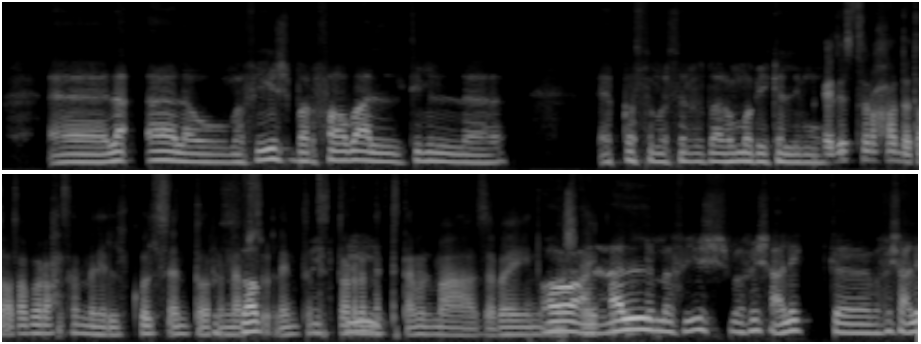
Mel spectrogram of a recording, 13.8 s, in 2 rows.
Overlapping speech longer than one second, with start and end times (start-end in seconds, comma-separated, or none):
8.4-9.8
